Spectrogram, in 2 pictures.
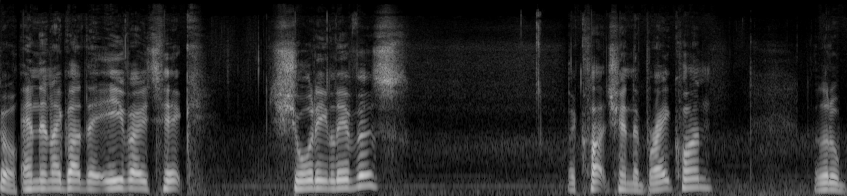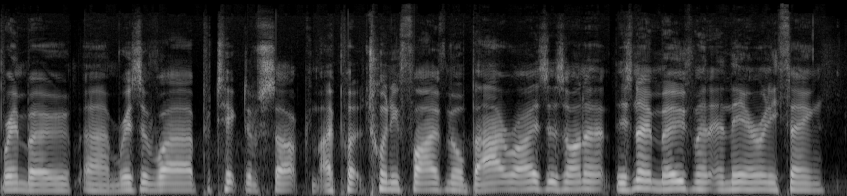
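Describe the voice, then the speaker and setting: A man speaks in a New Zealand accent with a fairly high pitch. His intonation stays fairly even. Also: moderate pace. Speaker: motorcycle vlogger. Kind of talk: casual vlog walkaround. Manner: casual, hesitant with ums.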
